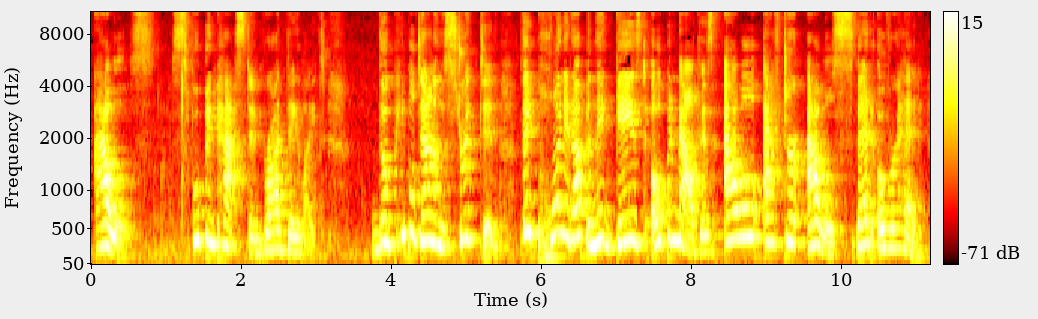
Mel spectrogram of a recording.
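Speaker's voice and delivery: ordinary delivery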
